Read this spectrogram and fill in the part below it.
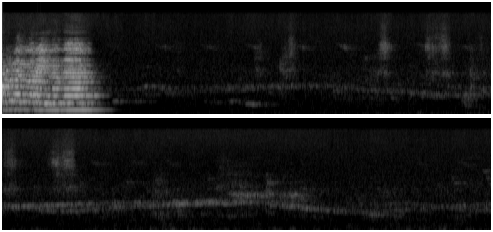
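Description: A marker squeaks faintly on paper.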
